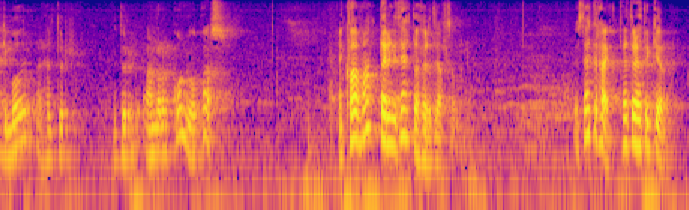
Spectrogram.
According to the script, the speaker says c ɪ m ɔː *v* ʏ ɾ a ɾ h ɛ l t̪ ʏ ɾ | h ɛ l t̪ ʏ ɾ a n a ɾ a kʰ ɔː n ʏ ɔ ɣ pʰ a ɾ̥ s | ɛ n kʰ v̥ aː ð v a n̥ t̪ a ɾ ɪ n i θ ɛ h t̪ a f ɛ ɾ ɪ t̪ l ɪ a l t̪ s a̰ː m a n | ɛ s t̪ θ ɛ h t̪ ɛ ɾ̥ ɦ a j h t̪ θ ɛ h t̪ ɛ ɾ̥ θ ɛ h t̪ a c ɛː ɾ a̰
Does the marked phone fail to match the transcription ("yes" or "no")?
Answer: yes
